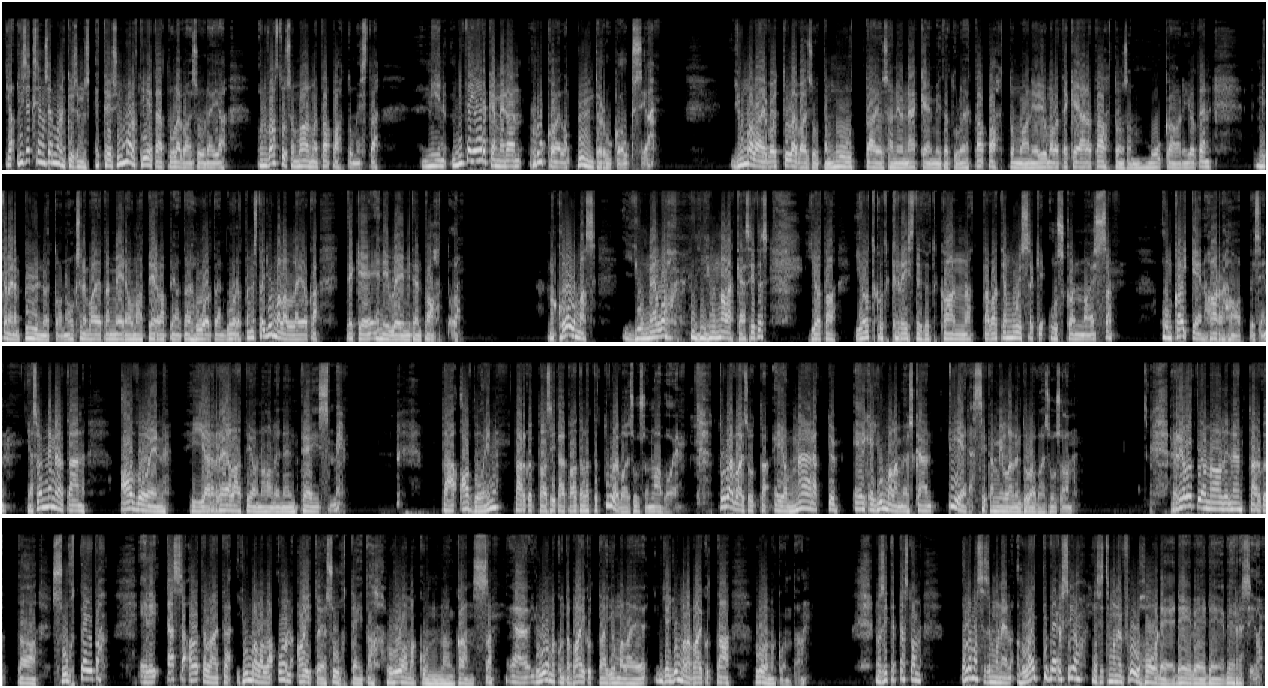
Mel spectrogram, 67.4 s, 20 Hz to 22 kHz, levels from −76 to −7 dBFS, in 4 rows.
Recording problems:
distortion; heavy; 18% of the sound clipped

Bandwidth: 14.5 kHz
